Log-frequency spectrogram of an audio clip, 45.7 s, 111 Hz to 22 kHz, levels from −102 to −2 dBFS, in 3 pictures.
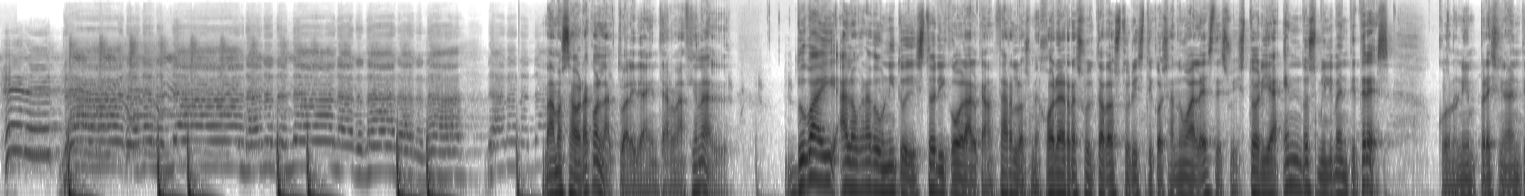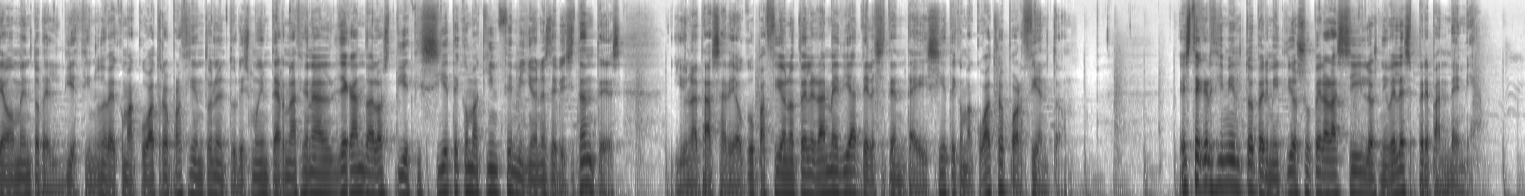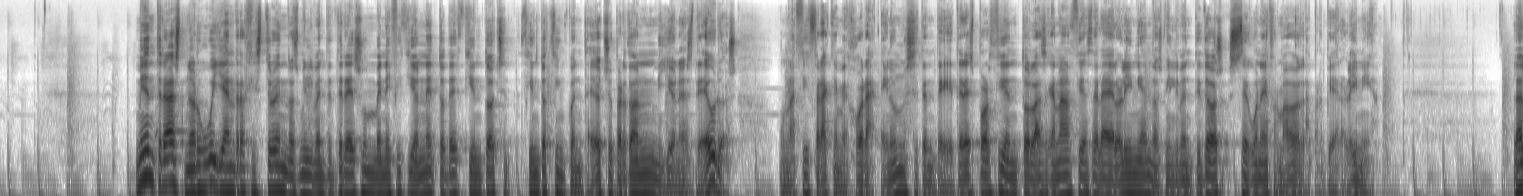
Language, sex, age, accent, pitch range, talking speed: Spanish, male, 30-49, Spanish, 85-115 Hz, 120 wpm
